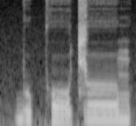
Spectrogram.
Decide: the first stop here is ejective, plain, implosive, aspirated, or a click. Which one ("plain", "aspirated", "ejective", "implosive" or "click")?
plain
